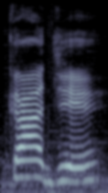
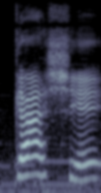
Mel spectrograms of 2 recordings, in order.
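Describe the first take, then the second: First: The ll sounds like an English y. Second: The ll sounds like an English sh. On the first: "como si fuese ye" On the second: "como si fuese C H en tu caso y S H en el nuestro"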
